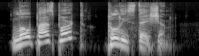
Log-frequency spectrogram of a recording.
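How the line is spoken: Plain. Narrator (Swedish): sa de igen

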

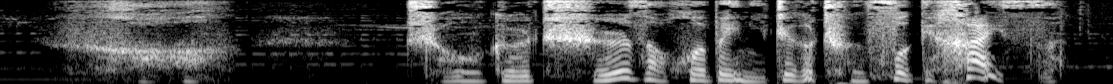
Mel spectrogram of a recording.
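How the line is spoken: Breathless, bitter, through gritted teeth. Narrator (Chinese): 险些一口气喘不上来，恨恨咬牙道

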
